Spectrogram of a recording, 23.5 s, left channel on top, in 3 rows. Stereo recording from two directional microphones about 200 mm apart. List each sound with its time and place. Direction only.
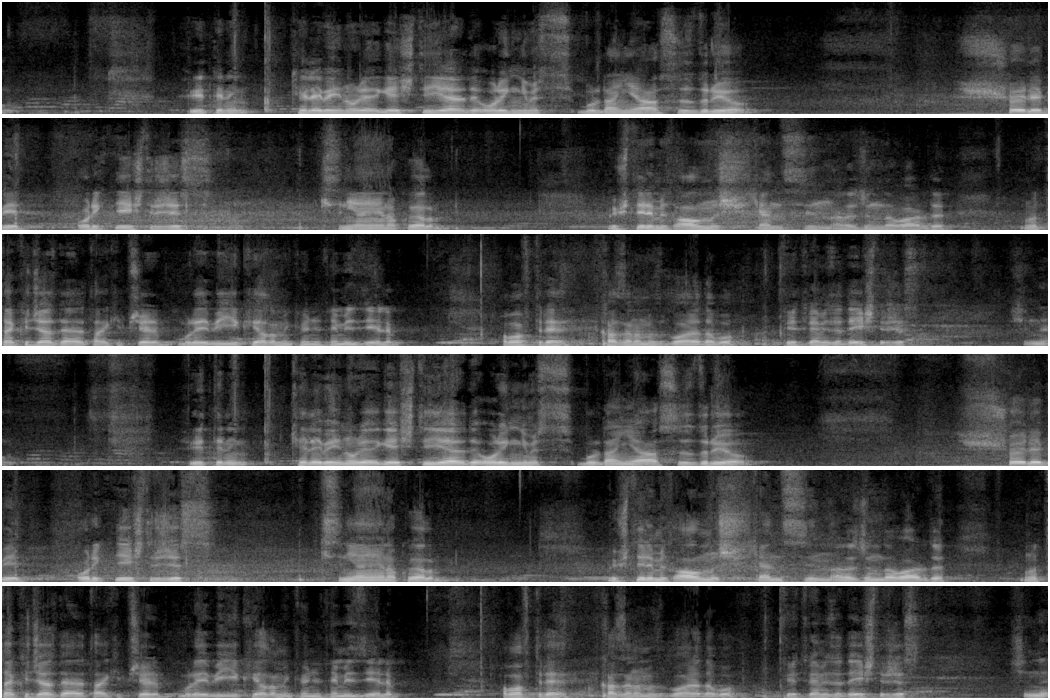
1.4 s speech: 5° right (ahead or behind)
7.4 s speech: 5° right (ahead or behind)
12.4 s speech: 10° right (ahead or behind)
23.3 s speech: 15° right (ahead or behind)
